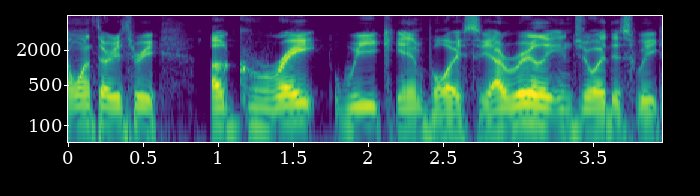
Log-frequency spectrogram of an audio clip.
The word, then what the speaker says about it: Boise: to you from Boise see I've learned to say it right Boise Idaho side of UFC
